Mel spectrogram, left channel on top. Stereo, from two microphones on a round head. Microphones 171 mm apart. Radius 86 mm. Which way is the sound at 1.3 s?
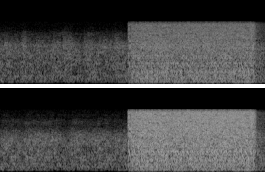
30° right (ahead or behind).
